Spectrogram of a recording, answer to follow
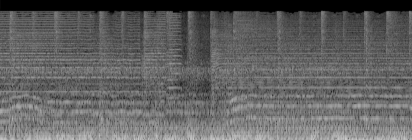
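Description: Background music: an instrumental track with a steady beat and bass line.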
